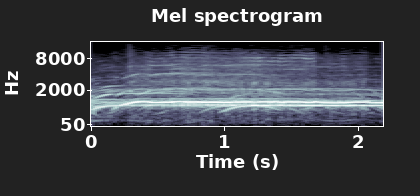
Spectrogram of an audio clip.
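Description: Crowd of fans screaming and cheering: many high voices slide up together into one long, loud, held shriek.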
